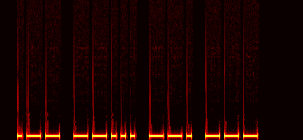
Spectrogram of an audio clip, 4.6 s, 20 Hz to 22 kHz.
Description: Morse code, heard as a keyed tone, about 17 wpm, 700 Hz. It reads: W7GO
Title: USA Call Signs - 4 Characters - 4x Character Spacing - 17wpm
